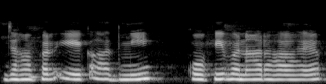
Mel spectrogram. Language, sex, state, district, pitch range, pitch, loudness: Hindi, female, Uttar Pradesh, Saharanpur, 230-245 Hz, 235 Hz, -14 LUFS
